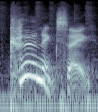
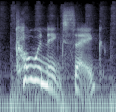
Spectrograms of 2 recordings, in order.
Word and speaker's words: Koenigsegg: This Swedish sports car company is pronounced Koenigsegg instead of Koenigsegg or Koenigsegg.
